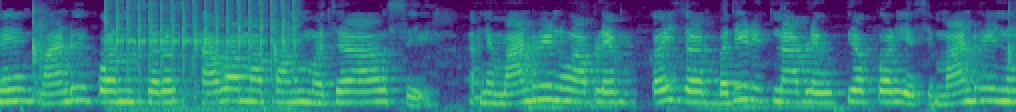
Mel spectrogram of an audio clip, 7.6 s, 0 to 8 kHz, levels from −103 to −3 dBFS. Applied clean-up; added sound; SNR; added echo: none; Typewriter; 10 dB; none.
